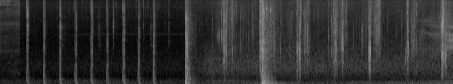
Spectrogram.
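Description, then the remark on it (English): Quick, evenly spaced footsteps thud across a hard floor, about a dozen, as a person runs to the door, followed by a heavier thump and clattering knocks as the door is reached and handled. “I quickly rushed to the kitchen, poured another glass of water, and ran to the door.”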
